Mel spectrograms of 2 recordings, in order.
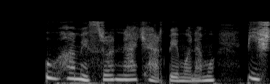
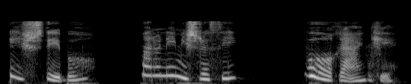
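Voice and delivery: hurt disbelief; 3 semitones higher, 3 dB louder than usual. Acted. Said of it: "گفتم".

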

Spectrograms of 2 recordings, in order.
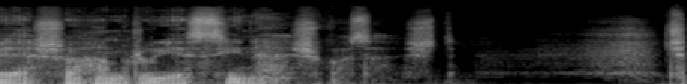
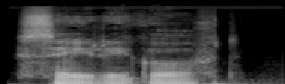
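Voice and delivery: usual speaking voice

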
